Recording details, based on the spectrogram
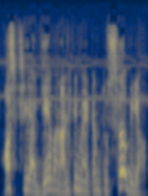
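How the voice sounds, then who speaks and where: Speaking in a high-pitched, animated voice at a fairly quick pace, a male teacher with an Indian accent delivers a live history lecture as a dramatized story. He stresses key phrases by repeating them and puts questions to his students.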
